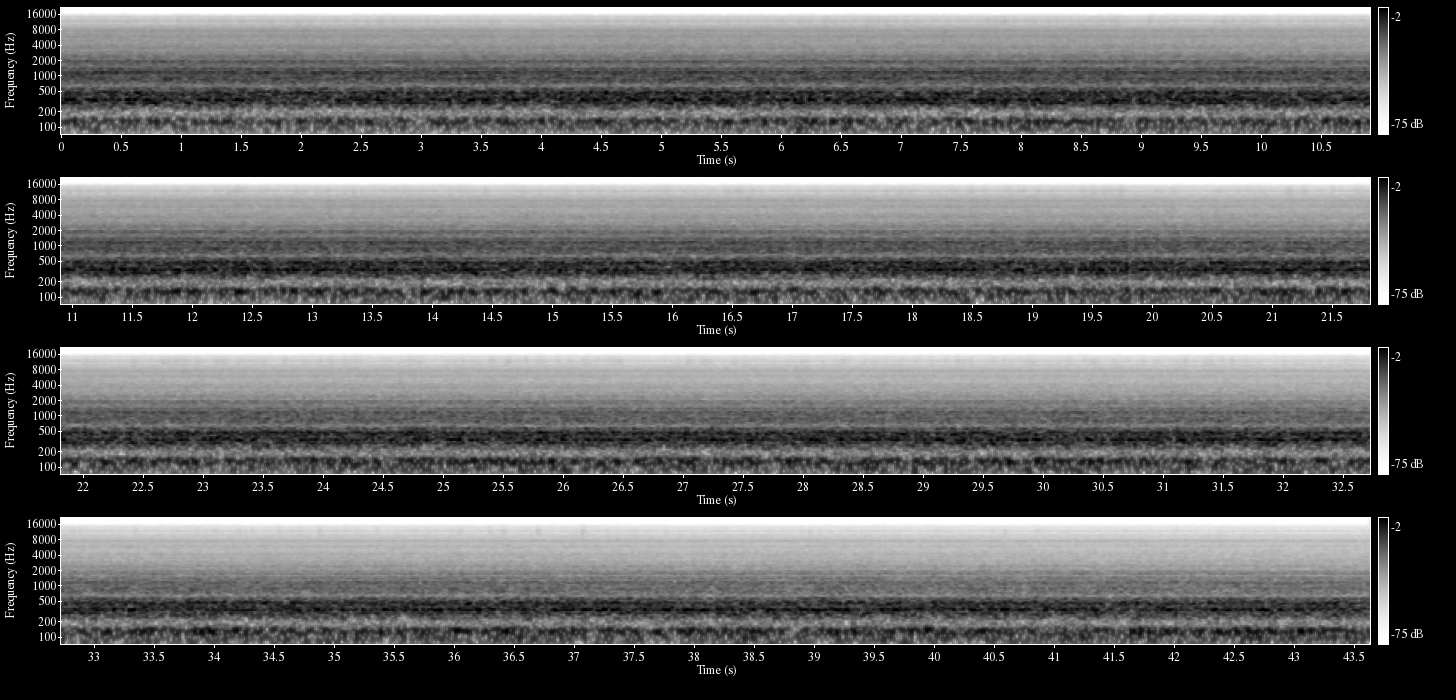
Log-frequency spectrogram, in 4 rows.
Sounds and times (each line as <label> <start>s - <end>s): boiling a kettle 0.0s - 43.6s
